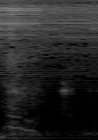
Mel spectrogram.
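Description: A tattoo machine hums with a faint, steady electric buzz that runs unbroken for about a second, with no voices present, as a tattooist from the tattoo studio Salong Betong tattoos a radio intern live on air.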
